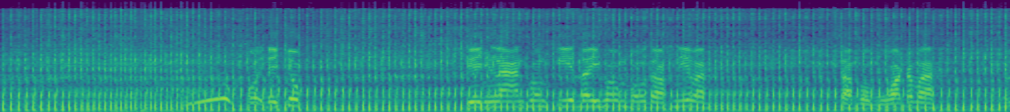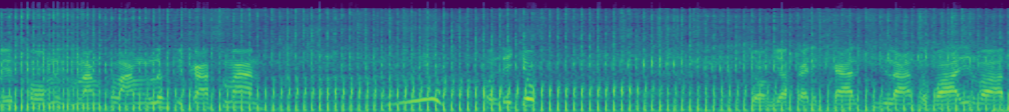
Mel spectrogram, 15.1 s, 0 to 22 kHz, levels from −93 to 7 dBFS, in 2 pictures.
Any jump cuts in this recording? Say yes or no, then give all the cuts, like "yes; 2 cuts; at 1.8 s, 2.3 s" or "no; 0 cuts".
no; 0 cuts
